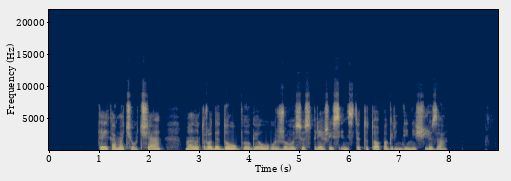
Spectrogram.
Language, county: Lithuanian, Klaipėda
